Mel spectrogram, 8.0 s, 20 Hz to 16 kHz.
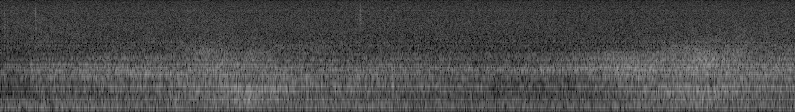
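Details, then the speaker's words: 2004 Chrysler Sebring Limited convertible, pulling up through the gears to about 50 mph: even, steady engine and road drone with no knocks or whines, smooth and tracking straight; normal highway cruise. "Alright, there you go, all the way up through the gears, and again, right about 50 miles an hour. It's nice and smooth"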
